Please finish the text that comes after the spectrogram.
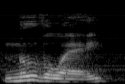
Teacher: Move away, you want to work on blending. Take the final sound, the V, blend that with the first sound of the next word.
